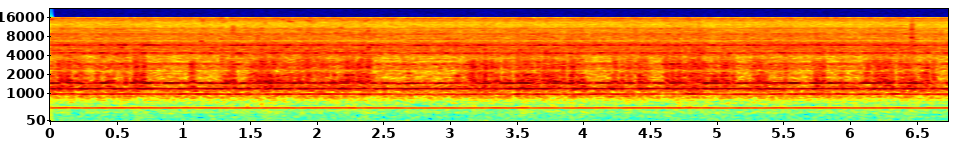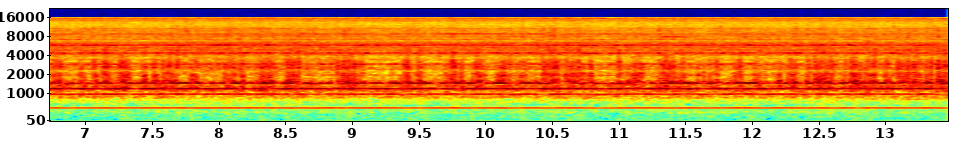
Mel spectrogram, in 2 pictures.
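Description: Typing on a laptop keyboard: a soft, uneven run of key clicks over a steady high electrical whine.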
